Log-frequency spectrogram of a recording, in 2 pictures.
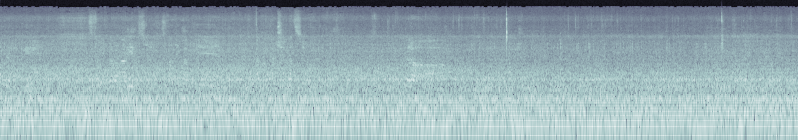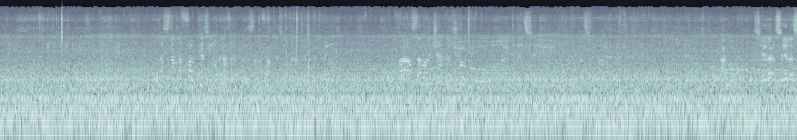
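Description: Steady drone of a coach travelling at motorway speed, heard from inside the passenger cabin: engine and tyre noise at an even level.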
